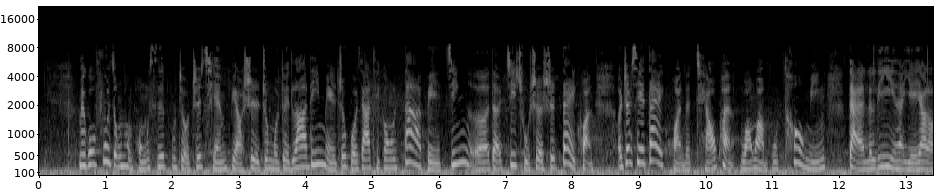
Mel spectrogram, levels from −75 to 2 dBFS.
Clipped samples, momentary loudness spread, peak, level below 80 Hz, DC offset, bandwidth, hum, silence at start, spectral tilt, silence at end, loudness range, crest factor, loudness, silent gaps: under 0.1%; 4 LU; -10 dBFS; -42 dBFS; under 0.1%; 8.4 kHz; none; 0 s; -6 dB/octave; 0 s; 1 LU; 18 dB; -29 LUFS; none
